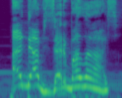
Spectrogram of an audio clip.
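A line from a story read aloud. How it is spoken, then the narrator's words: Delighted shout. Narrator (Russian): В восторге закричал Карлсон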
